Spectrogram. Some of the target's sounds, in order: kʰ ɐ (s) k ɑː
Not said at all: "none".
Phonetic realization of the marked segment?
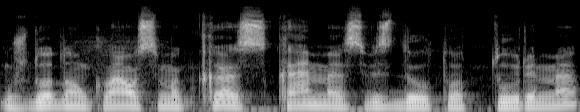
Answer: s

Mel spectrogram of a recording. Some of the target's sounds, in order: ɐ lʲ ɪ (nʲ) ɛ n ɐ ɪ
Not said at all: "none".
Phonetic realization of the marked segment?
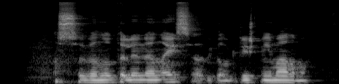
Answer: nʲ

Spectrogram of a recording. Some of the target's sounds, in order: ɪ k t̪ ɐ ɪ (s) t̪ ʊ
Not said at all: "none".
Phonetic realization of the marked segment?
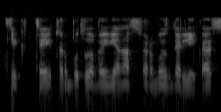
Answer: none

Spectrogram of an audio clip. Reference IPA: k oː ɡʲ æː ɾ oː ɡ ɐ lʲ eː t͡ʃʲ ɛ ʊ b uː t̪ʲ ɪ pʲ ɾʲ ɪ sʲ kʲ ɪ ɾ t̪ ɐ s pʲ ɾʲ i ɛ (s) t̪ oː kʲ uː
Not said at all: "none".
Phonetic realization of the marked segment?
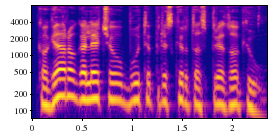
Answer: none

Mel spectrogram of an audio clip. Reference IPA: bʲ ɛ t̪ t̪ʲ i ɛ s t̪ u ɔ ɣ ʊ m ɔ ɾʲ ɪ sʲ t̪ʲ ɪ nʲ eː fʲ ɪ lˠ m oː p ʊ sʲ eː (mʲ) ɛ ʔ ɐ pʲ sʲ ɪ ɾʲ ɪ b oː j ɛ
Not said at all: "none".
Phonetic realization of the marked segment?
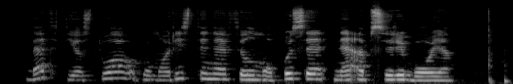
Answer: nʲ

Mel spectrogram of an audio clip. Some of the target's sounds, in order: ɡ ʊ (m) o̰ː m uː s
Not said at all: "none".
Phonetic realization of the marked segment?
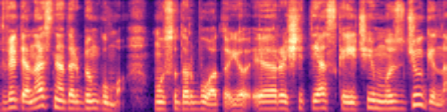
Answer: m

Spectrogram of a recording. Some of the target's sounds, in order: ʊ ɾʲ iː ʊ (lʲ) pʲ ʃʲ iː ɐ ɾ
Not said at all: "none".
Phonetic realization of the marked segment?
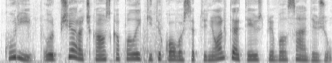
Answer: ɾʲ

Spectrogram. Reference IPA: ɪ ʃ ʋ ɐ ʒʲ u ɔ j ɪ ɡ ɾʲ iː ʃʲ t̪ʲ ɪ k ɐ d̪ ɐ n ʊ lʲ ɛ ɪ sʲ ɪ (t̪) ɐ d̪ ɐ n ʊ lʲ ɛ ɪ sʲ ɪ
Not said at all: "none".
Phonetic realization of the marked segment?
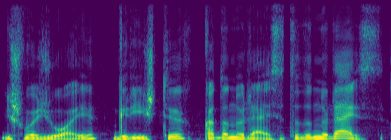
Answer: t̪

